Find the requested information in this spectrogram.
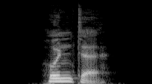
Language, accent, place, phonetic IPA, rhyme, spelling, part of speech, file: German, Germany, Berlin, [ˈhʊntə], -ʊntə, Hunte, proper noun, De-Hunte.ogg
- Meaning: plural of Hunt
